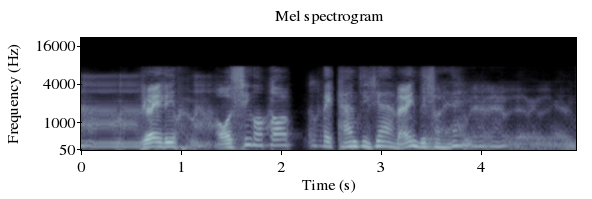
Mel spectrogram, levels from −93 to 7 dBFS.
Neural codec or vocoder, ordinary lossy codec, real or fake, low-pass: codec, 16 kHz, 0.5 kbps, FreqCodec, larger model; none; fake; none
